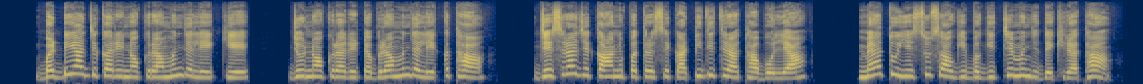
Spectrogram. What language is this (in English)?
Mandeali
